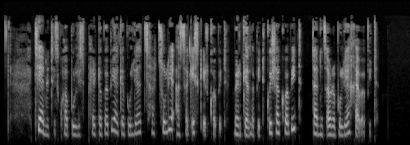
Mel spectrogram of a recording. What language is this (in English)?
Georgian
